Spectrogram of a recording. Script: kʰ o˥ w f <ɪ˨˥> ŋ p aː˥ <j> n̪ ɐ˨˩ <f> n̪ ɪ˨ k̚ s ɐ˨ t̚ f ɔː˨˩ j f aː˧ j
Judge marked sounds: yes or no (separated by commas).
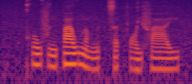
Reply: no, no, no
